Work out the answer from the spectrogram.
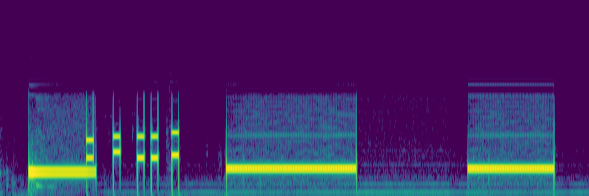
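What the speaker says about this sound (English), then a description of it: "I'm going to dial the phone number" A telephone dialing a number: a steady dial tone, then a rapid run of about six touch-tone keypad beeps, followed by two long ringback tones separated by silence, clear and close with no talking.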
